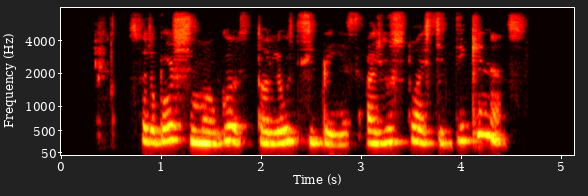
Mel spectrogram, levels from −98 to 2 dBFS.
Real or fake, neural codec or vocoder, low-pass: real; none; 7.2 kHz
